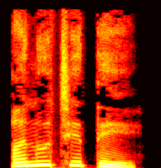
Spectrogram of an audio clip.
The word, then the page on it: ಅನುಚಿತೆ: anucite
